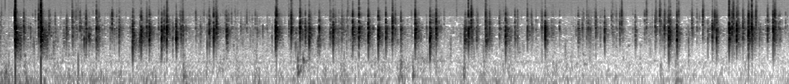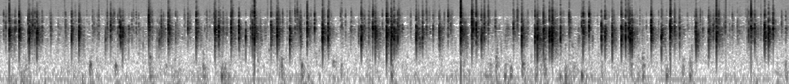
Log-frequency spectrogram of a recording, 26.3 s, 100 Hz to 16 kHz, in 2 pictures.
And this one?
Hydrophone at boatramp 2
The sound of marine snapping shrimp in the ocean at an Australian boat-ramp. This uses a home made hydrophone, see comments.
boat-ramp, crackle, field-recording, hydrophone, marine, snapping-shrimp, stereo, underwater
